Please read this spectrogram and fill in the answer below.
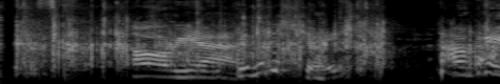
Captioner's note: ice clatters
